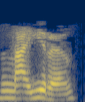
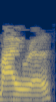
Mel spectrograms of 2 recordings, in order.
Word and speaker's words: Mayra: My name is Mayra. That's the way that you pronounce it in Brazil. But after a while living in the U.S., it actually became Mayra.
